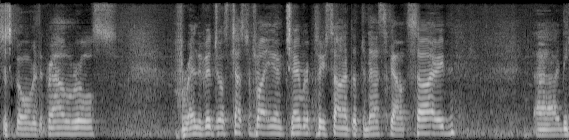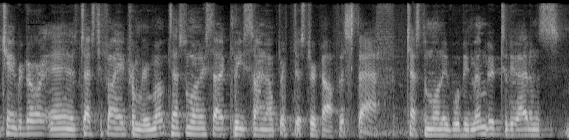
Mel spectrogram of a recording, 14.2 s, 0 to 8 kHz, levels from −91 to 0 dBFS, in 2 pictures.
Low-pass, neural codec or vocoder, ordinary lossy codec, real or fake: 7.2 kHz; codec, 24 kHz, 0.9 kbps, WavTokenizer, medium music audio release; AAC, 48 kbps; fake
